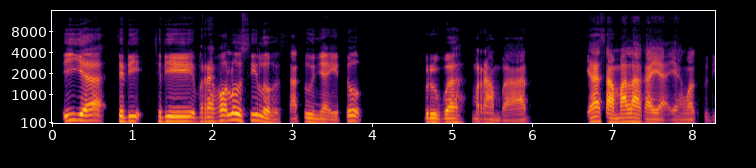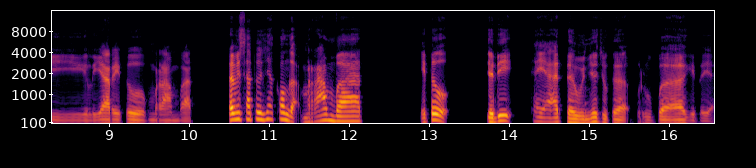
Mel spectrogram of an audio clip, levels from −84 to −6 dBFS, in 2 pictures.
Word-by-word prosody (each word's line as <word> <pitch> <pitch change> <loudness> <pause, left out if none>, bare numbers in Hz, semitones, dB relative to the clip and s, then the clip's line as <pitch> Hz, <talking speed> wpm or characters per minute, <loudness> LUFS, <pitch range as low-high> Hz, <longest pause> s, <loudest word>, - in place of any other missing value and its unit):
Iya, 180 0 +4 0.2
jadi 155 0 +2 0.2
jadi 150 -1 +4
merevolusi 175 +6 +3
loh 115 -8 +1
satunya 115 0 -2
itu 160 +11 -2 0.8
berubah 120 -3 +1
merambat, 95 -4 -4 0.7
ya 145 +4 +6
samalah 130 0 +5
kayak 105 -2 0
yang 100 0 -9
waktu 105 0 -8
di 95 0 -14 0.4
liar 100 +2 -4
itu 100 -2 -5
merambat, 90 -2 -10 0.5
tapi 205 +3 +6
satunya 210 0 0
kok 215 0 +1
nggak - - -2
merambat, 155 +1 0 0.7
itu 475 - +2 0.5
jadi 340 0 +2 0.2
kayak 130 -4 -5
daunnya 115 +2 -1
juga 105 -4 -7
berubah 100 0 -5
gitu 95 - -16
125 Hz, 110 wpm, -26 LUFS, 105-155 Hz, 0.8 s, ya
